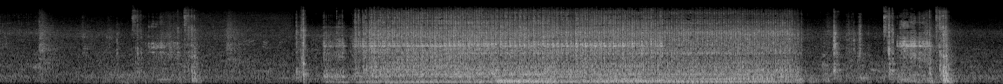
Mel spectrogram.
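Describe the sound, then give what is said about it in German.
An industrial sewing machine stitches zips and labels into covers, starting with scattered mechanical clicks, then a loud, sustained buzzing run of about four seconds, then a few more clacks. “Da kommen wir jetzt zu Nähmaschinen her. Ja, das ist eigentlich der Bereich, wo jetzt die Hülle noch von Hand genäht wird. Vom Reissverschluss einnäht, die Etikette einnäht und dann eigentlich die Hülle zumacht.”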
